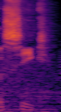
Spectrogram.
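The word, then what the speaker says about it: Sikh: mean another 10 percent morale if we go seek seek okay that's what I thought seek death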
